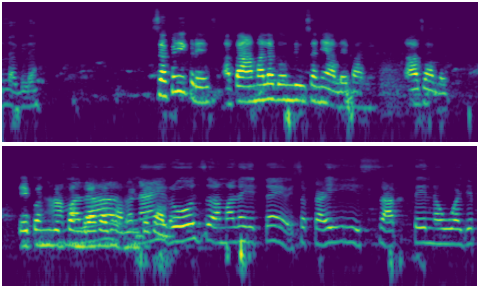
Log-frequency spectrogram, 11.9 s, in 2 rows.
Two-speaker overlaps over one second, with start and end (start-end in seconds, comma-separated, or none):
6.7-8.1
